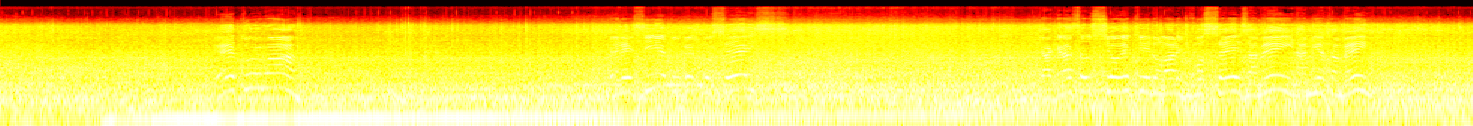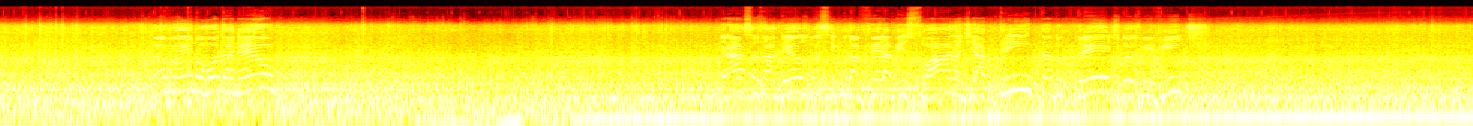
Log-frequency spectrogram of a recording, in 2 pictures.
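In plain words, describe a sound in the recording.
Tyres roll and hum over the road surface.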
